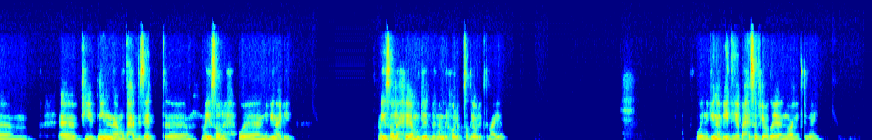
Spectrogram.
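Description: A young woman speaks calmly over an online call, with pauses.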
